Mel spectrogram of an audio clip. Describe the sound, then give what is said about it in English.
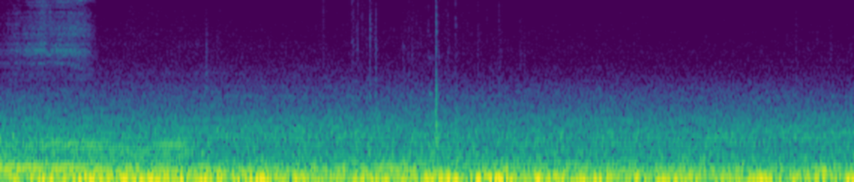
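A car engine revs hard through a corner in second gear, loud, with a strained tonal whine early on that settles into a continuous heavy rumble. “Yeah, you know, I haven't driven this car properly like that for a long time. It feels good to get out, put some corners into it, testing out those new struts.”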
